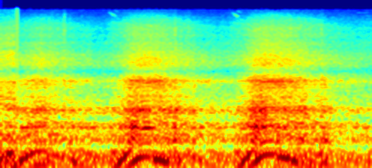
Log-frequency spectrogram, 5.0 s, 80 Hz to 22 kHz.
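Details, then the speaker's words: Cheap auction Jaguar XK8 V8, no engine light: rumbling idle with two rev blips and rough popping, crackling puffing at the front; not a misfire as listed, exhaust blow suspected, to be checked on a ramp. "can hear it like popping and crackling at the front we going have to get on the ramp and find out"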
